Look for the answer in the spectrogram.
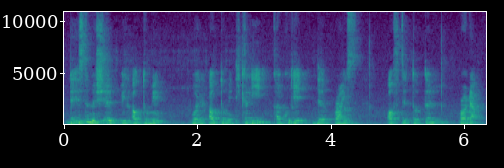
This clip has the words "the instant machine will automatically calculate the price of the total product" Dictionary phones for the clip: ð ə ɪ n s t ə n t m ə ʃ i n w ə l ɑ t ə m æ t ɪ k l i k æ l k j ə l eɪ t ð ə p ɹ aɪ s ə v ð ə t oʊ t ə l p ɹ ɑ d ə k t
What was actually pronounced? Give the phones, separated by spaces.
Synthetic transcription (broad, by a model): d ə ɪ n s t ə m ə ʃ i l w ə l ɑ t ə m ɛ t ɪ k l i k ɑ l k j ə l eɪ t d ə p ɹ aɪ s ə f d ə t oʊ t ə l p ɹ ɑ d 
